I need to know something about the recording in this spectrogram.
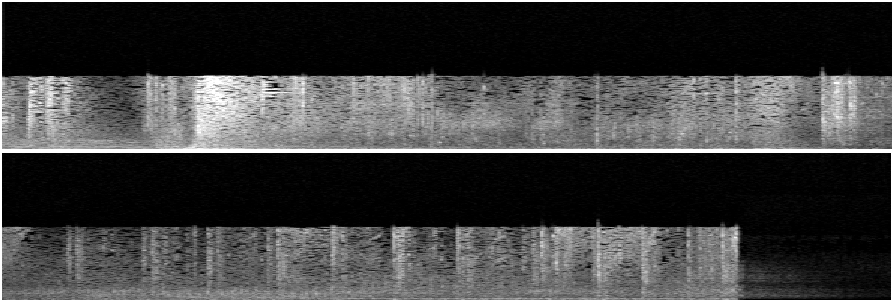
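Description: A jet suit's thrusters roar and whoosh.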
